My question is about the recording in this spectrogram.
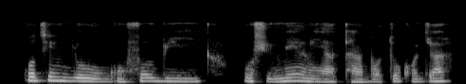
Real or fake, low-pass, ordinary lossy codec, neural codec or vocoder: fake; 7.2 kHz; Opus, 24 kbps; codec, 44.1 kHz, 2.6 kbps, SNAC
